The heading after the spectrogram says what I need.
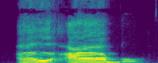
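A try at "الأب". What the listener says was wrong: Al-abu. Ah, itu masih terdengar seperti ain ya.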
